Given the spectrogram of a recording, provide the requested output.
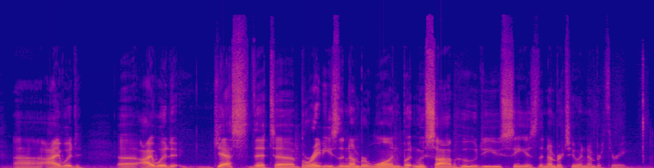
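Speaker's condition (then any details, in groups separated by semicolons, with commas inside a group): No condition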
